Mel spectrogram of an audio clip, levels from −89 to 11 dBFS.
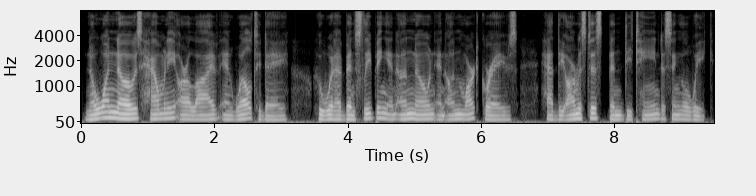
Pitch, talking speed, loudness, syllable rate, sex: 115 Hz, 175 wpm, -18 LUFS, 5.3 syllables/s, male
